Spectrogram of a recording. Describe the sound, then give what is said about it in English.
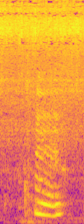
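Garlic fries in a pan on a simmer burner, with some bits already crunchy because the heat was a little too high at first. It sizzles with a steady, soft crackling hiss throughout, broken midway by a brief low tonal scrape or squeak lasting under half a second. “There's already some little bits of crunchy pieces in there cause I had it a little too high at first.”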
